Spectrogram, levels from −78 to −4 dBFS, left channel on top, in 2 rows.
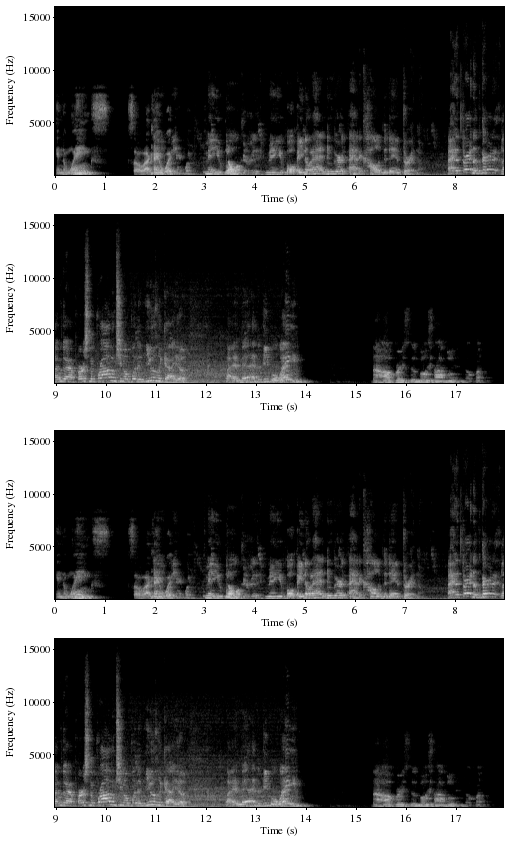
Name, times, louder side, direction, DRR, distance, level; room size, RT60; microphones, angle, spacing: voice 1, 0.0-1.0 1.5-2.4 3.4-3.7, left 2 dB, 80° left, 5 dB, 0.7 m, -27 dB
voice 2, 1.9-2.7 3.0-7.3 7.8-12.1 12.4-13.9 16.4-17.0, right 1 dB, ahead, -3 dB, 0.9 m, -27 dB
sound 1, 2.6-13.8, equal, 30° right, 0.9 m, -34 dB
voice 3, 15.3-17.5, left 2 dB, 20° left, -1 dB, 0.4 m, -32 dB
3.4 x 2.3 x 2.8 m, 0.42 s
head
